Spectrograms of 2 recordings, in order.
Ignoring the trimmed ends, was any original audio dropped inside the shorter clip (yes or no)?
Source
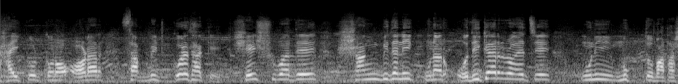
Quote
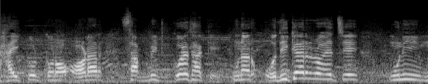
yes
